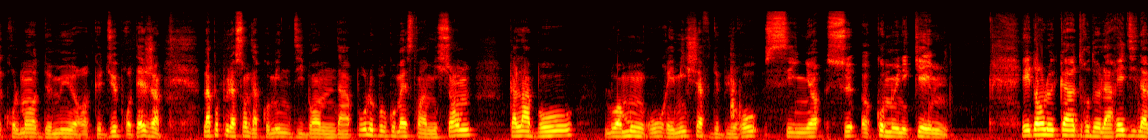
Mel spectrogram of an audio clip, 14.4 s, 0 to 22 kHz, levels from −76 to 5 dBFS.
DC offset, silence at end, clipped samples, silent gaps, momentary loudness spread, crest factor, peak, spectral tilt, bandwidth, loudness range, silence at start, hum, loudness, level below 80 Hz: under 0.1%; 0 s; under 0.1%; none; 9 LU; 16 dB; -2 dBFS; -5.5 dB/octave; 15.5 kHz; 4 LU; 0 s; none; -19 LUFS; -50 dBFS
